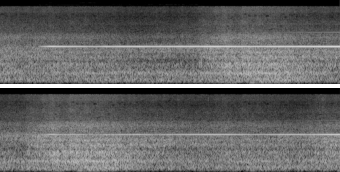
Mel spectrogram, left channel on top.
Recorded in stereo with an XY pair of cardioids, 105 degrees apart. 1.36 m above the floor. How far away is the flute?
About 1.8 m.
